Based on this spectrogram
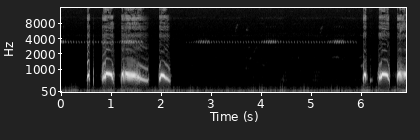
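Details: Spotted dove call in the liu tan style used to lure and train a dove to call in reply: one full phrase of short note, arched coo, long falling rolling coo and closing coo, then the start of the next.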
